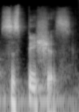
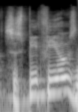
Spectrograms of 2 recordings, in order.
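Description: First: "suspicious" as sus-PI-shes; sh sound and weak "-es" in "suspicious"; correct pronunciation. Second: "suspicious" as sus-PI-thius; higher, Spanish th in "suspicious"; wrong pronunciation. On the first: Teacher gives the correction: "suspicious" as sus-PI-shes. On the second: Teacher rejects the learner's version: "suspicious" as sus-PI-thius. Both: Shown as a demonstration. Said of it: "no, suspicious".

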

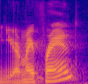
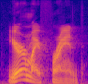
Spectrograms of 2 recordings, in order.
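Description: First: "You're my friend" as a statement with rising end; wrong question tune. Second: Said in the usual way. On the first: Shown as a demonstration. Teacher shows what is not valid, questioning rise on "friend". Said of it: "No vale decir". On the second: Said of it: "Con la contracción".

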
